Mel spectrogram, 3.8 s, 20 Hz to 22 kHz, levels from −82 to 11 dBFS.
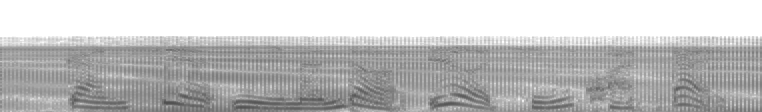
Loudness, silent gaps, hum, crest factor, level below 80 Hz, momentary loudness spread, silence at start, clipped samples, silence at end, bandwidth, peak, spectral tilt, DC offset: -25 LUFS; none; 50 Hz at -40 dBFS; 16 dB; -42 dBFS; 5 LU; 0 s; under 0.1%; 0 s; 6 kHz; -10 dBFS; -2.5 dB/octave; under 0.1%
